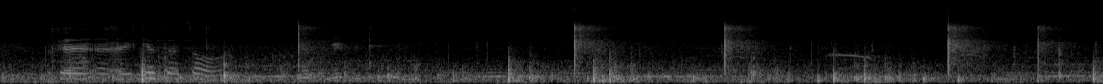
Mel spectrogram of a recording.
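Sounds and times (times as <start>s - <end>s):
distant firework bangs: 5.0s - 11.0s.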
